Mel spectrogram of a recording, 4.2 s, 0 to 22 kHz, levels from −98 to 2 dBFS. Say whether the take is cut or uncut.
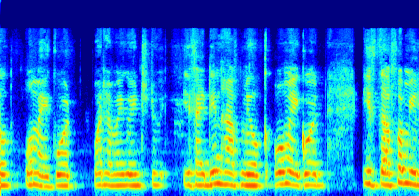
uncut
